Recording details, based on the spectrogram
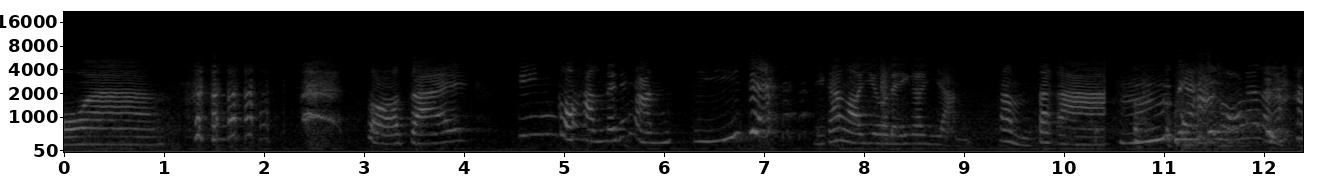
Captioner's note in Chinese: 香港艷星的鶯聲浪語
